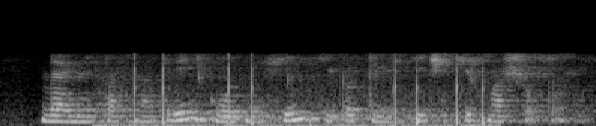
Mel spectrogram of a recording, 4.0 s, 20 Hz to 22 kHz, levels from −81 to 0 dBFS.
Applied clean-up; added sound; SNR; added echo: none; Typing; 3 dB; reverberation time 2.0 s.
